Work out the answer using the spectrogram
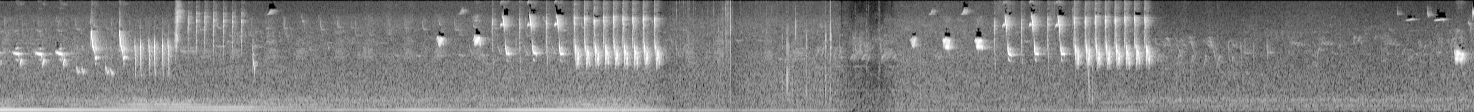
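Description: A songbird singing the same song over and over, about every nine seconds: a few separate high notes, then a fast run of notes lasting about two seconds.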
